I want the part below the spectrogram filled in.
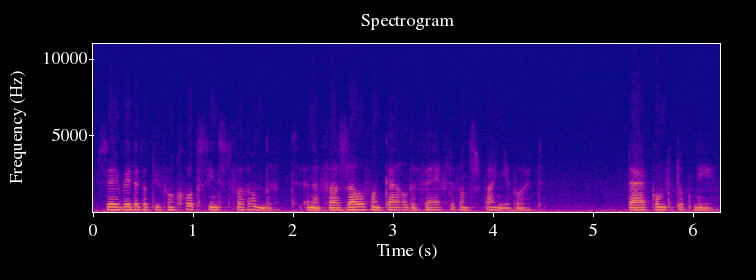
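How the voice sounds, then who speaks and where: A woman's voice: low voice, level tone, normal speed, breathy edge. An actress playing a pointed, explanatory female chronicler and go-between in a radio drama. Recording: muffled old radio recording.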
